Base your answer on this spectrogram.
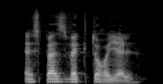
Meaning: vector space
- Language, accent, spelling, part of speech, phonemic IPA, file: French, France, espace vectoriel, noun, /ɛs.pas vɛk.tɔ.ʁjɛl/, LL-Q150 (fra)-espace vectoriel.wav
